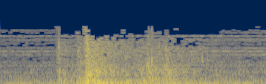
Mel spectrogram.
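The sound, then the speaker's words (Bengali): A heavy wooden door of a windowless brick storeroom swings open, giving a few dull thuds over a low, continuous rumbling scrape. “হঠাৎ দরজা খোলার শব্দ হতেই কুমুদ চমকে উঠল।”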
